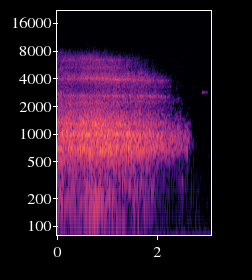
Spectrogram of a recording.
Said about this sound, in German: Und dann atme einmal tief ein, vollständig durch den Mund wieder aus.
